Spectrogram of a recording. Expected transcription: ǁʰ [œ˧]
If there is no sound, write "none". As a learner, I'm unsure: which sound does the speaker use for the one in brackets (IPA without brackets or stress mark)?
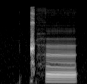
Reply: œ˧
